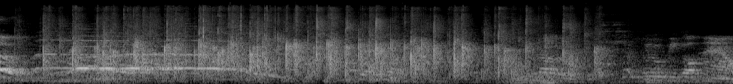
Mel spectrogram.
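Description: Audience clapping at a book launch for 'Even God Gets Distracted Sometimes' at Two Bridges, a steady wash of applause filling the room for several seconds, with voices and cheers mixed in before it thins out at the end.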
